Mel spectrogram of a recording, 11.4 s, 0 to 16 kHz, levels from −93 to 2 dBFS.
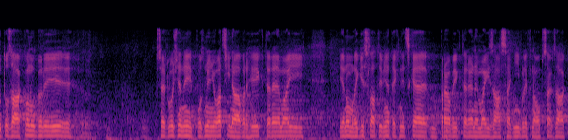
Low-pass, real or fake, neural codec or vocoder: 7.2 kHz; real; none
